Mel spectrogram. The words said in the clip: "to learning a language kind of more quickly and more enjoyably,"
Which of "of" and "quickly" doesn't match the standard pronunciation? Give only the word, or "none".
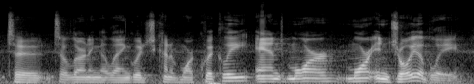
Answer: none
